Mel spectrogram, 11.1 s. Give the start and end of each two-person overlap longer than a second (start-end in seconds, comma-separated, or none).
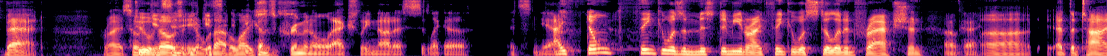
1.2-3.0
